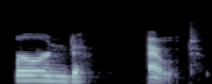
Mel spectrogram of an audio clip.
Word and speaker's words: burned out: If we wanted to use an American pronunciation, we'd actually say burned out with a d sound at the end. Burned out. It has the same meaning as burnt out. The difference is in the pronunciation and the spelling. Notice this ends in ed, and it sounds like a d sound.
